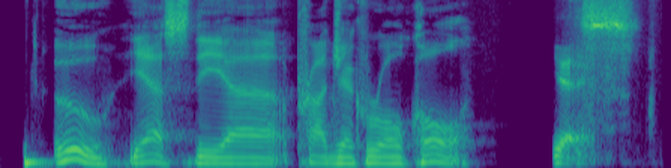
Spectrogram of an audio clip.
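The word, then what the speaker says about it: Rolecole: yes the uh project roll cole yes project roll call r-o-l-e-c-o-l-e if you spell it right you're wrong that's right spell right wrong project roll call is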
